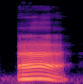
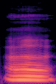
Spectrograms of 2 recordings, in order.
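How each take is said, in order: First: The vowel is open and light, mouth fully open. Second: The vowel is heavy and thick, mouth barely open. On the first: The speaker calls it right. "hakikat harokat fathah adalah dengan membuka mulutnya agar sempurna bacaannya" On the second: The speaker calls it wrong. "maka akan tebal bunyinya"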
